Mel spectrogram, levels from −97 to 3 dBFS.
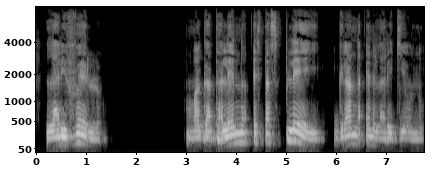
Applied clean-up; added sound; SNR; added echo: none; none; none; none.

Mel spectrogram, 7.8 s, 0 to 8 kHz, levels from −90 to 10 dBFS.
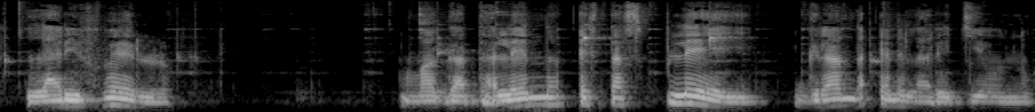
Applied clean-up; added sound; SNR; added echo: neural mask model RNNoise.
